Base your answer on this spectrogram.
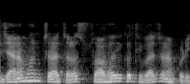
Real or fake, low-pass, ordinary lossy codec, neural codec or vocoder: real; 7.2 kHz; none; none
